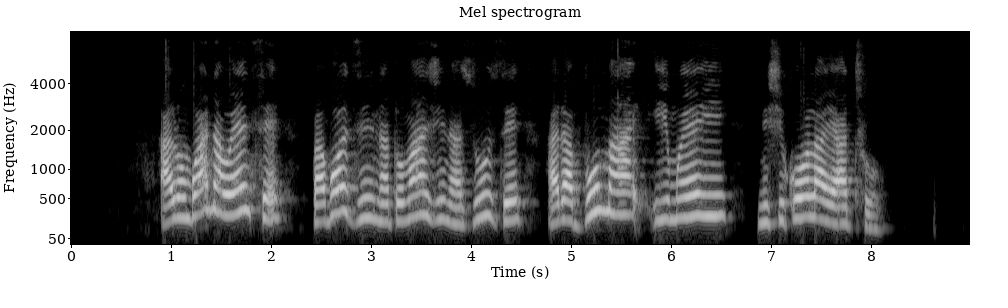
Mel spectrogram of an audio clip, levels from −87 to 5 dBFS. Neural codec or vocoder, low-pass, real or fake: vocoder, 44.1 kHz, 128 mel bands, Pupu-Vocoder; 7.2 kHz; fake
